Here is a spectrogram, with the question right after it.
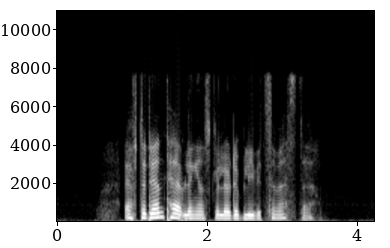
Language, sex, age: Swedish, female, 25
